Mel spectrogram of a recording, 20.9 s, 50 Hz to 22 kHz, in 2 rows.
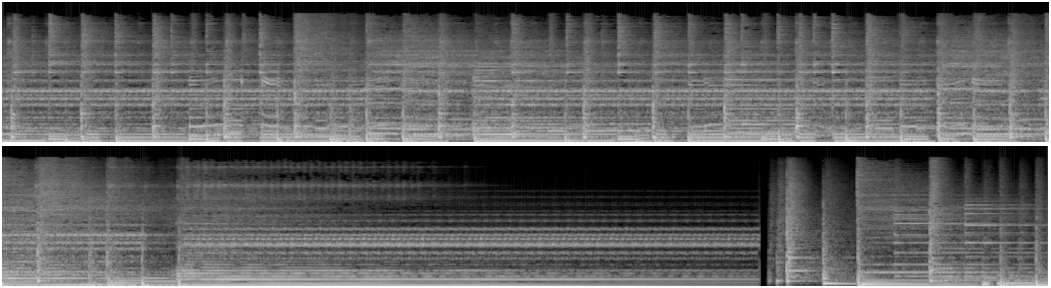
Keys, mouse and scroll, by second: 0.8-2.4 typing, 4.1 typing, 4.2 scroll down 1, 5.5 typing, 5.6-6.0 scroll down 1, 6.0 scroll up 1, 6.0 scroll down 1, 7.3 scroll up 1, 7.5 typing, 11.3 typing, 12.6-15.0 typing, 12.9-13.6 scroll up 1, 14.1 scroll down 1, 14.5 alt+middle click, 14.8 scroll up 2, 17.3 typing, 19.8 typing.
